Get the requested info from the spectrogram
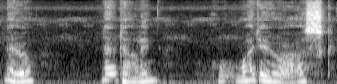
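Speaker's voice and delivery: polite, puzzled posh British reply; genteel British wife. Acted. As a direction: play a well-bred British woman gently asking. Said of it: "a good British name".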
